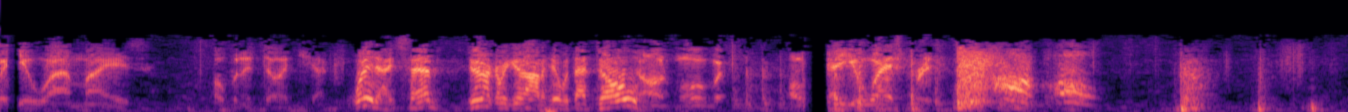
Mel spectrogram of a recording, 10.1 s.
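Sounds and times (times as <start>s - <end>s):
speech: 0.3s - 9.0s
gun firing: 7.2s - 7.6s.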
